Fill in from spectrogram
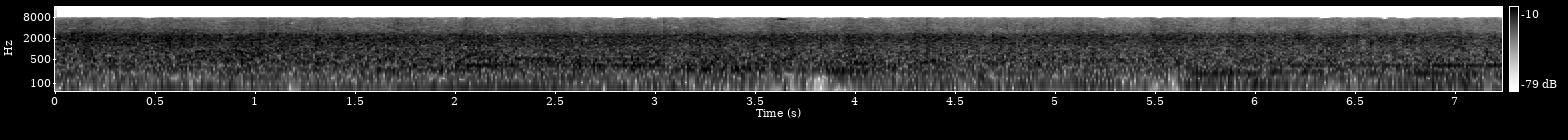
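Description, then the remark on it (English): Sustained applause from a large crowd fills the space, a dense, steady patter of many hands clapping at once, loud and continuous without pause or speech, as the audience keeps clapping for people leaving to meet counselors. “Keep clapping until they leave.”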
